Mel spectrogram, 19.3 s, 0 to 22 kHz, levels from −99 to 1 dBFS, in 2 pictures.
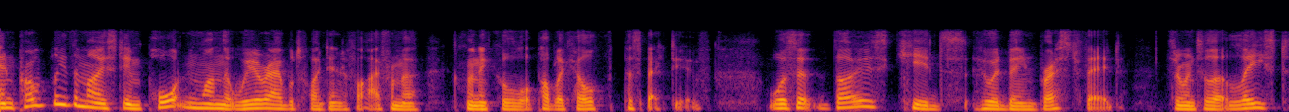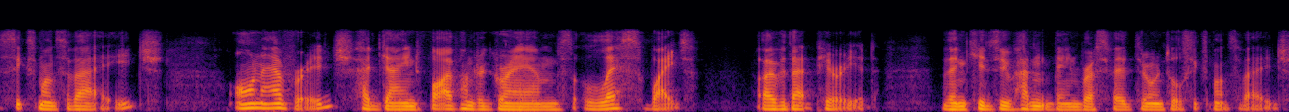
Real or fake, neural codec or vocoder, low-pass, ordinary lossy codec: real; none; 7.2 kHz; Opus, 24 kbps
